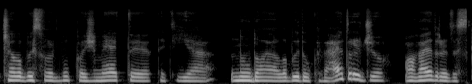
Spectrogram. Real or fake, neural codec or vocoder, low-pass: fake; codec, 44.1 kHz, 2.6 kbps, SNAC; 14.4 kHz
